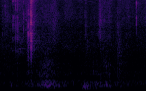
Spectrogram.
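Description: Near silence: faint room tone with soft rustles and a light click about half a second in.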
